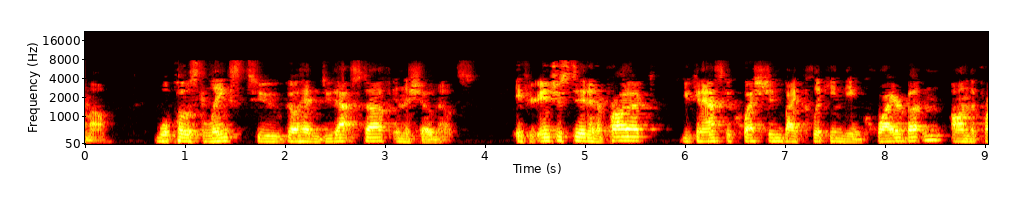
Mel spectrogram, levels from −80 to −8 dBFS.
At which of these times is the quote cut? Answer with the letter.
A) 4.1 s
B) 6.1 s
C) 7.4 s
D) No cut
A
